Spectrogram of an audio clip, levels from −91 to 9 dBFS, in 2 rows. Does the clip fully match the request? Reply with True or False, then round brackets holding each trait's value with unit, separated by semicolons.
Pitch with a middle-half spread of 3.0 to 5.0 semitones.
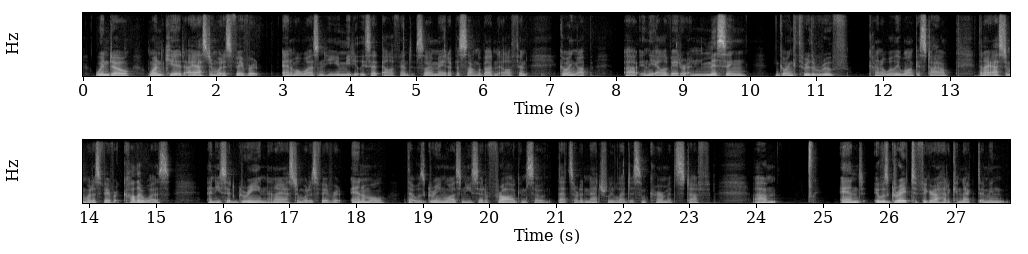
False (2.6 semitones)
